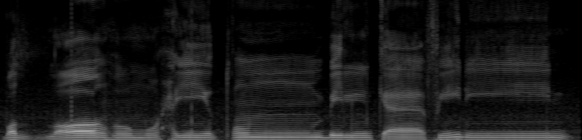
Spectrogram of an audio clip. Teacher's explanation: یا ساکن سے پہلے زیر ہے، اسے یا مدہ کہا جاتا ہے، اور 1 الف کے برابر لمبائی، وقف میں زیادہ لمبا بھی کر سکتے ہیں.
